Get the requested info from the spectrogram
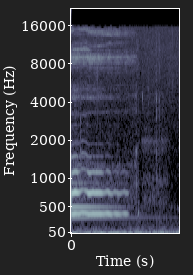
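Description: A woman humming one held, slightly wavering note over ringing soprano ukulele notes. The hum stops a little over a second in, leaving the ukulele to die away quietly.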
